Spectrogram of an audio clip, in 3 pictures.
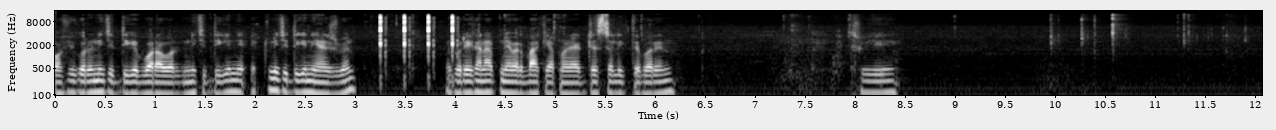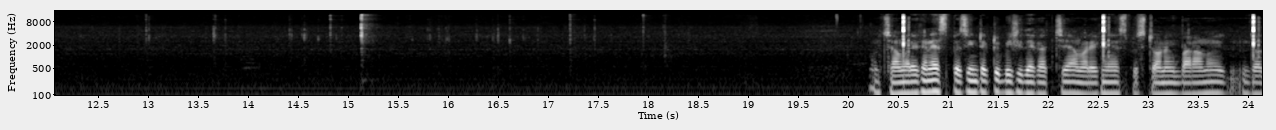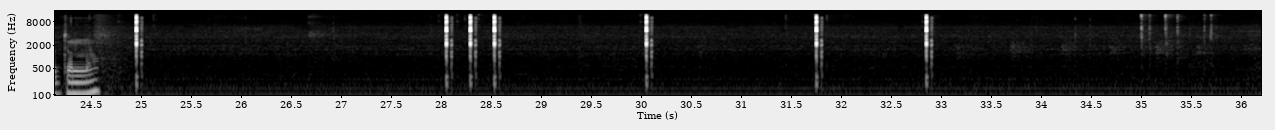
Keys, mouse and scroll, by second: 3.3 double click, 4.7 ctrl+a, 5.0 BackSpace, 7.9 typing, 10.1-11.6 typing, 13.0-14.6 typing, 15.8-17.4 typing, 18.0 Return, 26.2 Return, 28.2 double click, 33.8 Right, 34.4 Right, 35.0 BackSpace, 35.2 Return.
